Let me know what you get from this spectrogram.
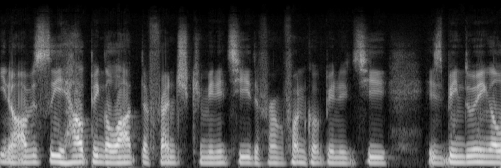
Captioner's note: foreign language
